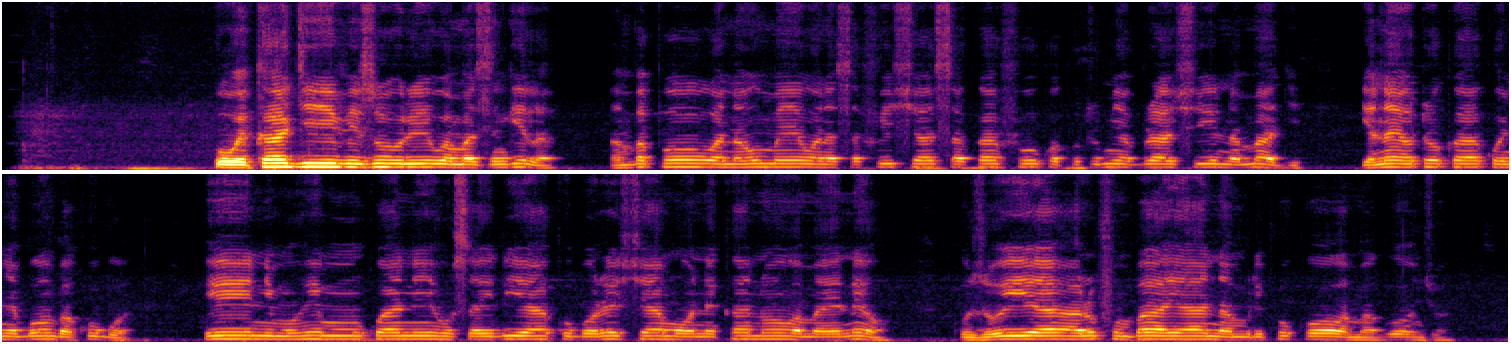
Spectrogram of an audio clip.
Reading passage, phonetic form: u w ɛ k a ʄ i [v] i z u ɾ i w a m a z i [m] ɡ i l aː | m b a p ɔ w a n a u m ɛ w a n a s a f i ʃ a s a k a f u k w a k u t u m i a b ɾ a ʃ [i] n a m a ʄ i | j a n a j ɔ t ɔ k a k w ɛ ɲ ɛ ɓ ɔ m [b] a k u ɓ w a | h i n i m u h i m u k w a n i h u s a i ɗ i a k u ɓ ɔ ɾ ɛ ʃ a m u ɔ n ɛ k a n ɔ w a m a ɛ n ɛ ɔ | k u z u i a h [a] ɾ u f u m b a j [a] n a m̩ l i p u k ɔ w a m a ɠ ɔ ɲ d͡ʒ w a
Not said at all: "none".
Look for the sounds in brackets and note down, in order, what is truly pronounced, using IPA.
v, ŋ, i, b, a, a

